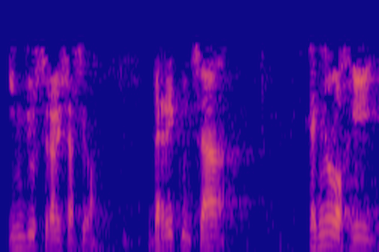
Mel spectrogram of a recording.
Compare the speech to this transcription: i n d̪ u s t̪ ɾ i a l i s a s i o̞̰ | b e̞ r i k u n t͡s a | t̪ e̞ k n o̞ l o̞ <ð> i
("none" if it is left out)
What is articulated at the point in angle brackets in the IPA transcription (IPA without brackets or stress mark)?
ɣ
